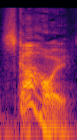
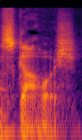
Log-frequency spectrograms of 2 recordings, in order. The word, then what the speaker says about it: SKAARHOJ: the oj do you know how skahoy is pronounced skahoy not skahosh but skyway so there you have it the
